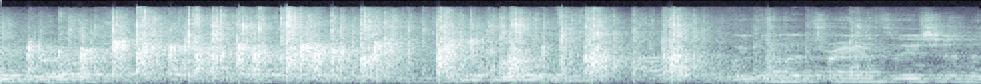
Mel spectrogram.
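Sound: audience clapping hands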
